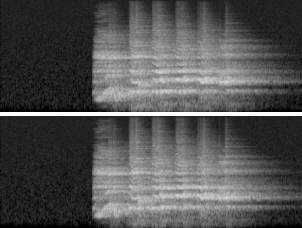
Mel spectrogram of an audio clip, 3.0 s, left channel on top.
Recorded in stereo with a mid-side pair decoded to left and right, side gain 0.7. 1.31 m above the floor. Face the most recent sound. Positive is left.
turn(degrees=-15)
